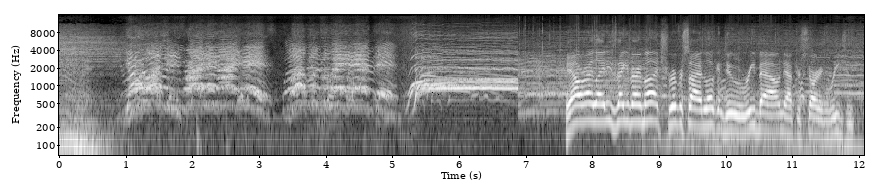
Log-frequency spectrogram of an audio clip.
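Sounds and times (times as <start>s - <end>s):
cheerleaders high-pitched group shout: 1.0s - 7.8s, 11.5s - 12.0s.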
